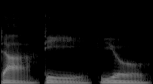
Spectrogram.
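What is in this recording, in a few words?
"tatiyo", concatenated syllables; Affixing experiment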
